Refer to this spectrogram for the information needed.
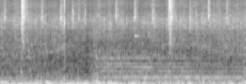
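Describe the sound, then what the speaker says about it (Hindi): Heavy rain pours steadily just after leaving an ATM, a dense continuous wash of noise with scattered sharp patters and drips, loud and close throughout with no talk. "बारिश देखो कितनी तेज हो रही है।"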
